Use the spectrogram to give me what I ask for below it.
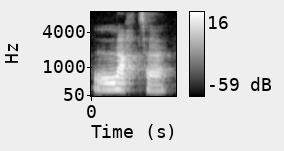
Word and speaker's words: latter: Later, latter. One has a diff thong later. I'll see you later. And latter is a short vowel.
